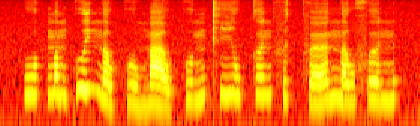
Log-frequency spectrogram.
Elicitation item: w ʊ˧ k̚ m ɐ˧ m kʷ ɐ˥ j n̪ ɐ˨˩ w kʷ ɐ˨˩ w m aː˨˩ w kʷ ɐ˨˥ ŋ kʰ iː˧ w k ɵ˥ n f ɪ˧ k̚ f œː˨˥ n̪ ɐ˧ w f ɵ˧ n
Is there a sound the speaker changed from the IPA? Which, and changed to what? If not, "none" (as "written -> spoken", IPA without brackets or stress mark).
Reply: none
